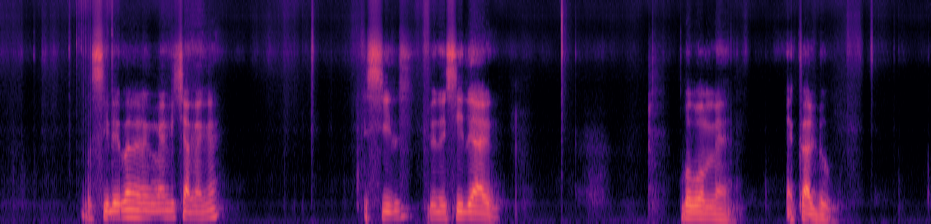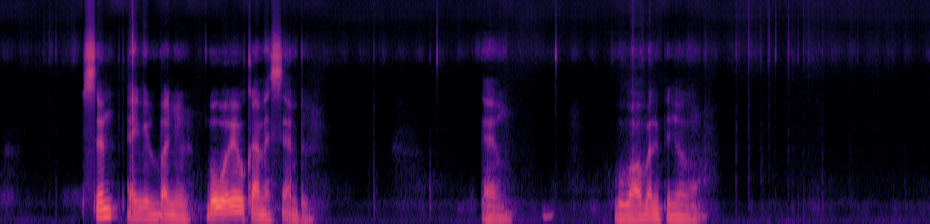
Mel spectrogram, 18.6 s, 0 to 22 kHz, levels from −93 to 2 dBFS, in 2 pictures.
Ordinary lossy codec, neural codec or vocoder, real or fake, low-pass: none; autoencoder, 48 kHz, 32 numbers a frame, DAC-VAE, trained on Japanese speech; fake; none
